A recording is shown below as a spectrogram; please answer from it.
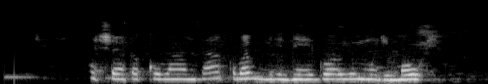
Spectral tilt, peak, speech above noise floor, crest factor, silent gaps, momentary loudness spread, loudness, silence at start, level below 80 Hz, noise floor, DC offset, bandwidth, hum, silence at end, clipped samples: -9 dB/octave; -4 dBFS; 48 dB; 14 dB; none; 8 LU; -18 LUFS; 0.05 s; -58 dBFS; -65 dBFS; under 0.1%; 6.4 kHz; none; 0.55 s; under 0.1%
